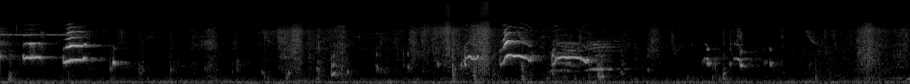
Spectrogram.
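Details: German Shepherd puppies, eyes not yet open, placed with their mother to nurse: high, thin whimpering whines with rising and falling harmonic tones in short bursts, clustered near the start and middle, with soft rustling between.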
